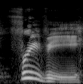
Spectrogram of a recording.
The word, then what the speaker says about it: Freevee: It's a smart time to rebrand from IMDb TV to two syllables, Freevee. – Freevee.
